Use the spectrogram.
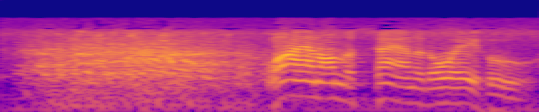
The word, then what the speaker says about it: Oahu: Lying on the sand at Oahu. That's pronounced Wahoo, dearie.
